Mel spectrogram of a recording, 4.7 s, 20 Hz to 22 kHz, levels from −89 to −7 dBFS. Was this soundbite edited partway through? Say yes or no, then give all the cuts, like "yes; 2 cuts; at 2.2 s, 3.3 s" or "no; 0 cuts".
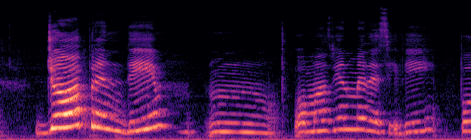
no; 0 cuts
